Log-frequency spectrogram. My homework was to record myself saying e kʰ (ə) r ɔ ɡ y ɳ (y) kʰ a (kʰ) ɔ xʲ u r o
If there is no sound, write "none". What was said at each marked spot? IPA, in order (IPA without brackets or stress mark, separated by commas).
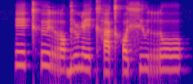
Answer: ø, e, kʰ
